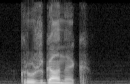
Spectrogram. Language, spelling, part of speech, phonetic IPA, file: Polish, krużganek, noun, [kruʒˈɡãnɛk], Pl-krużganek.ogg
